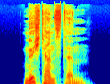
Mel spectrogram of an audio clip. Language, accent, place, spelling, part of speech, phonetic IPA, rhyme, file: German, Germany, Berlin, nüchternstem, adjective, [ˈnʏçtɐnstəm], -ʏçtɐnstəm, De-nüchternstem.ogg
- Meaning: strong dative masculine/neuter singular superlative degree of nüchtern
